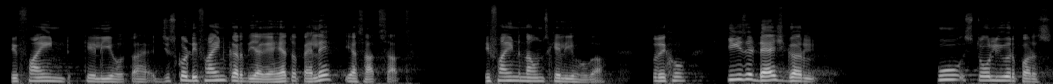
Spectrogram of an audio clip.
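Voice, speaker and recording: A man's voice: fairly high pitch, darkish tone. Man teaching grammar in a reverberant room. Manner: explains step by step and quizzes students with questions. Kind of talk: Hindi-English exam grammar lesson.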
